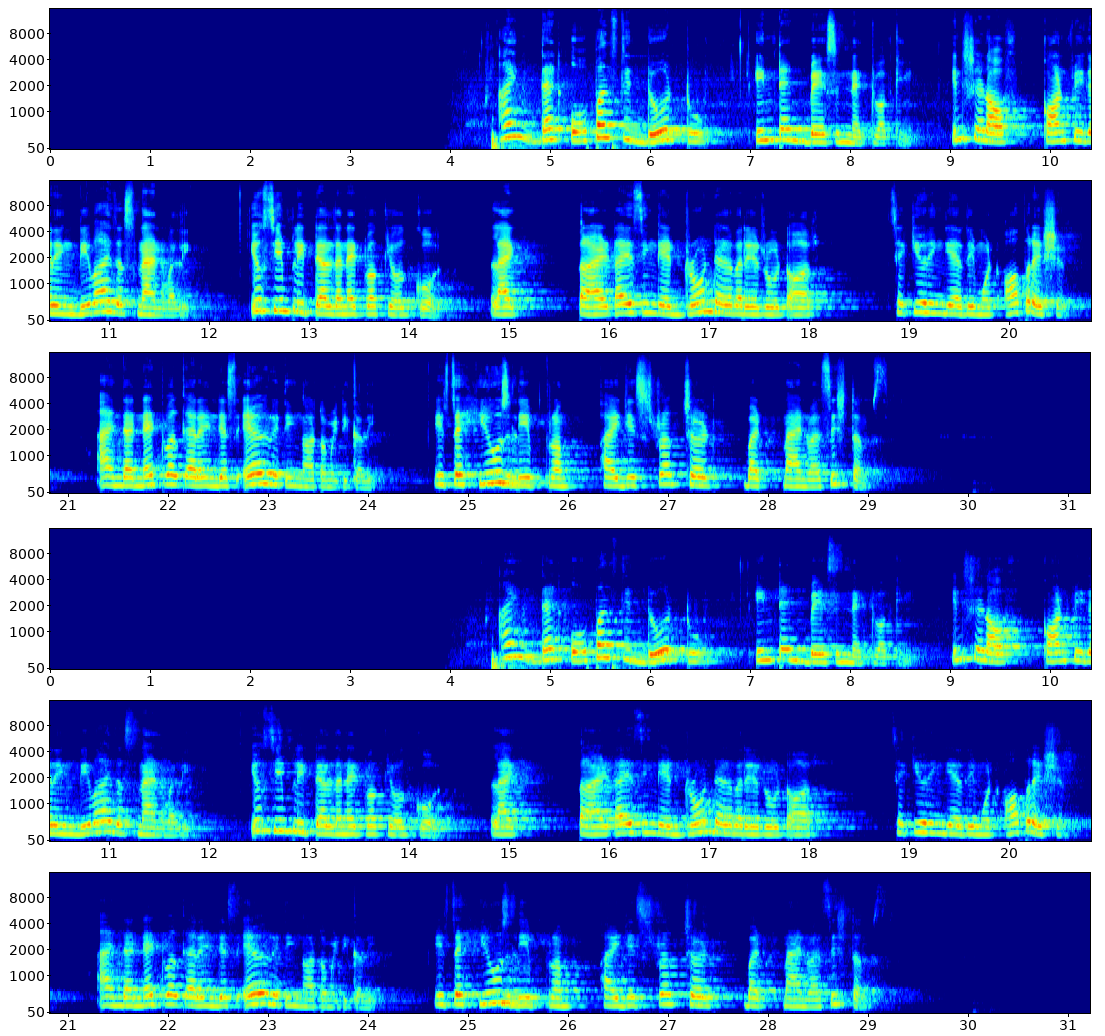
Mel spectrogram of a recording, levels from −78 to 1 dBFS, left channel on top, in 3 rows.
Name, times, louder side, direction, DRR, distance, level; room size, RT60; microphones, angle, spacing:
voice 1, 4.5-6.6 7.1-8.6 9.0-9.6 9.9-11.8 12.4-14.3 14.8-15.1 15.7-18.1 18.9-20.6 21.3-24.1 24.7-26.0 26.3-27.4 27.8-29.0, left 2 dB, 65° left, 10 dB, 1.1 m, -26 dB
28.0 x 16.0 x 6.0 m, 1.2 s
head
